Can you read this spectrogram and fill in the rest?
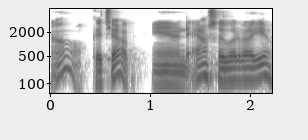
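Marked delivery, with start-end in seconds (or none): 0.0-0.8 amazed, surprised announcer voice full of praise. Quiz host reacts to a contestant's right answer: surprised announcer voice. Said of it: "sounded surprised that I got it right".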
